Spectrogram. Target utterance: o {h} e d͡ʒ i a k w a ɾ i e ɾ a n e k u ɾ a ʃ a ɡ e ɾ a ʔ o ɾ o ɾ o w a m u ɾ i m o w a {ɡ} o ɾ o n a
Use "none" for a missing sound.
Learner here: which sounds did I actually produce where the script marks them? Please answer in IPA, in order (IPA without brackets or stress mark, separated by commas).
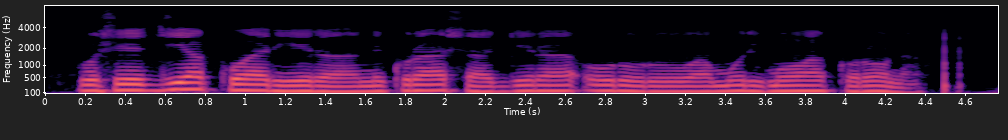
ʃ, k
